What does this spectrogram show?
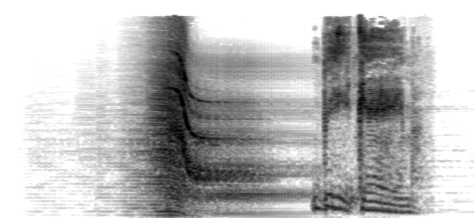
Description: Sci fi vehicle whoosh
Sound Effects
dark
futuristic
intense
whoosh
